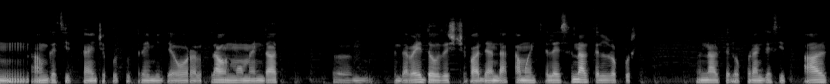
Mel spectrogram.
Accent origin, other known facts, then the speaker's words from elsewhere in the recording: Cluj-Napoca, Cluj County, Romania; la Cluj, de unde sunt eu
